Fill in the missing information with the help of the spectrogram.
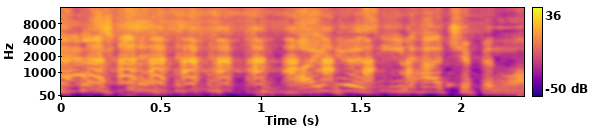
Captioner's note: everyone laughs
